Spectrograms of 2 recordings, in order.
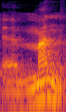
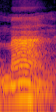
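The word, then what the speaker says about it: Mann: is a man like when you say man in german it's money it's short it's not man it's not like man in english so friends this is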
